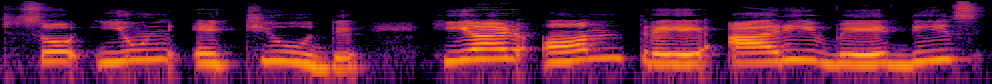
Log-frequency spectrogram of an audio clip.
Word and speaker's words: entre: Then entre. Here the accent is on e. Entre. And en is nasal sound.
